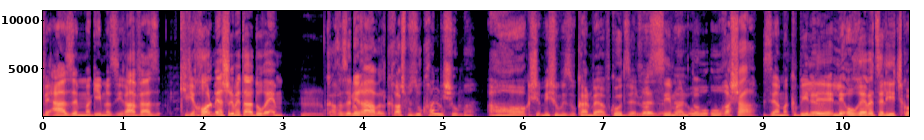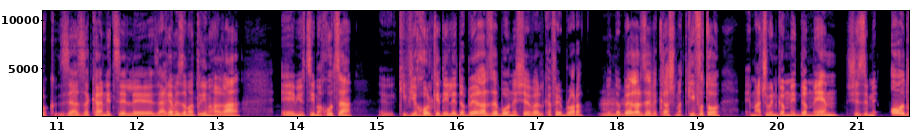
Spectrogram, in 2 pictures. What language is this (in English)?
Hebrew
